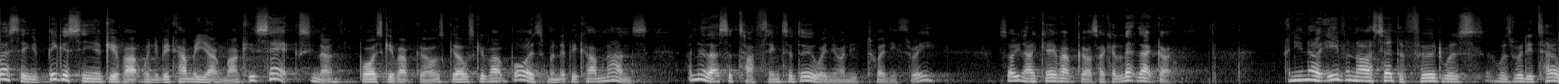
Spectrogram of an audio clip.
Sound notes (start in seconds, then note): none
